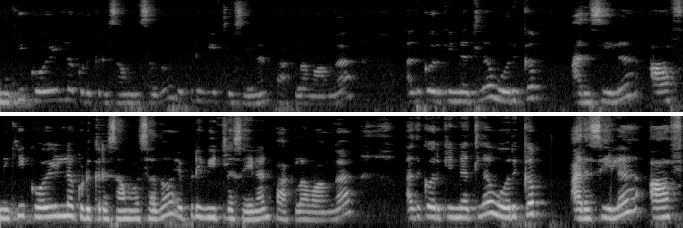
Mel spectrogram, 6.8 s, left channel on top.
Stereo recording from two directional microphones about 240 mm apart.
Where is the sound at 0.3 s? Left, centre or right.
Right.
